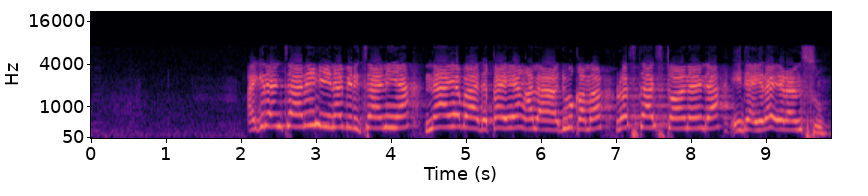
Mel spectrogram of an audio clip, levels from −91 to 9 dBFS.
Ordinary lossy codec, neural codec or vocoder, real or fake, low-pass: none; none; real; 7.2 kHz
